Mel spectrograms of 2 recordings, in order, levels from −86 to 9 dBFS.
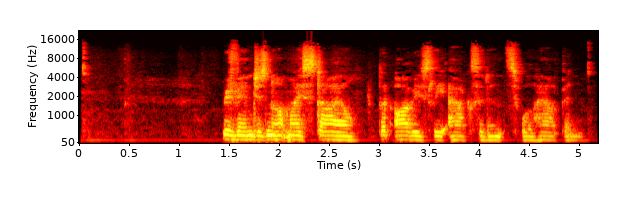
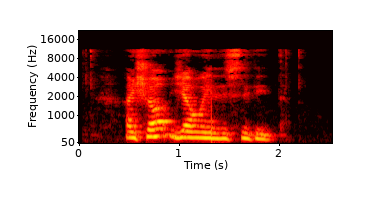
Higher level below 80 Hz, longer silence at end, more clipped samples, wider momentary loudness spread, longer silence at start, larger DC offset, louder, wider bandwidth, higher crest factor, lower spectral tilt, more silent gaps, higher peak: first, -54 dBFS vs -64 dBFS; second, 0.05 s vs 0.6 s; neither; about the same, 11 LU vs 11 LU; second, 0.05 s vs 0.5 s; neither; first, -14 LUFS vs -24 LUFS; first, 15 kHz vs 11.5 kHz; about the same, 16 dB vs 16 dB; about the same, -3.5 dB/octave vs -4.5 dB/octave; neither; first, 0 dBFS vs -10 dBFS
